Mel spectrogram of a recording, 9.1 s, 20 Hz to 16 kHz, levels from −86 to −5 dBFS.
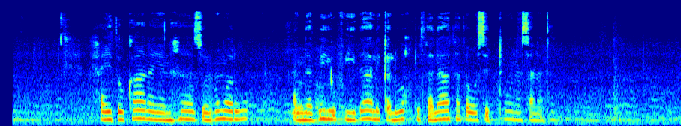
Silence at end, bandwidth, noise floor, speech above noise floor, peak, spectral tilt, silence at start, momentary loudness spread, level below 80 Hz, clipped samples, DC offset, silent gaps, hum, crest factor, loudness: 0.05 s; 11.5 kHz; -51 dBFS; 24 dB; -12 dBFS; -5.5 dB/octave; 0.15 s; 23 LU; -72 dBFS; under 0.1%; under 0.1%; none; none; 16 dB; -28 LUFS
